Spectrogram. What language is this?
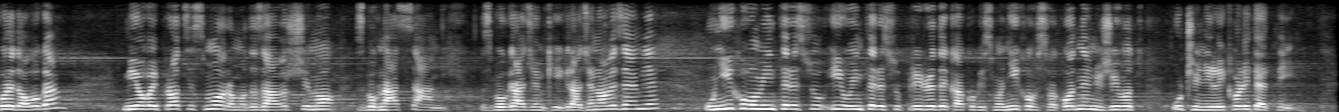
Serbian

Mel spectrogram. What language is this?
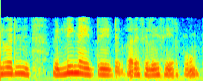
Tamil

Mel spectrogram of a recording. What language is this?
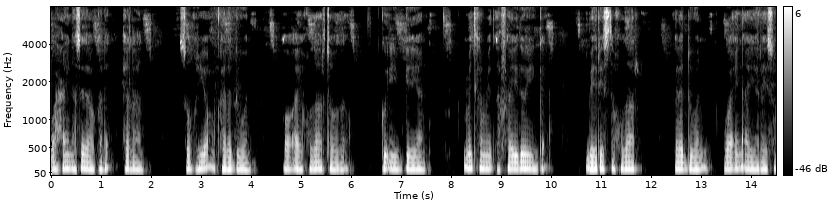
Somali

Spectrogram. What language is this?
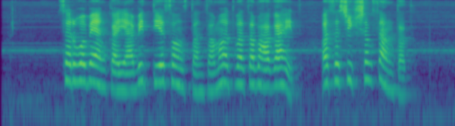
Marathi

